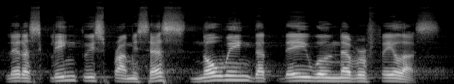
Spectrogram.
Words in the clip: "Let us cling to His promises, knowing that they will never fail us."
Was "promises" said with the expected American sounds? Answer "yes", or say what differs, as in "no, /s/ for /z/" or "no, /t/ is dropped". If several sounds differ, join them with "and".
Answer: no, /s/ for /z/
